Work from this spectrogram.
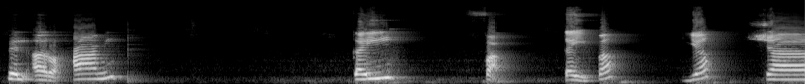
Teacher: الف کے اوپر بڑی مدہ ہے، 6 الف کے برابر کھینچا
